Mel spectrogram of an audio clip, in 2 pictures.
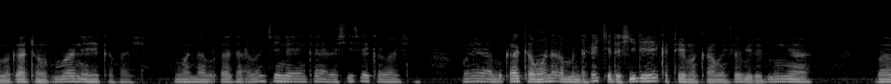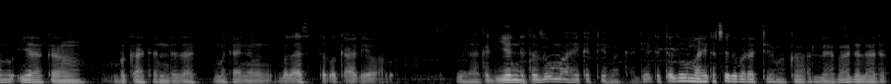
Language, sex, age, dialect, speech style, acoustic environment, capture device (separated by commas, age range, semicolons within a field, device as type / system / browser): Hausa, male, 18-24, Nigeria - Kano, happy, silence, mobile / Linux / Chrome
